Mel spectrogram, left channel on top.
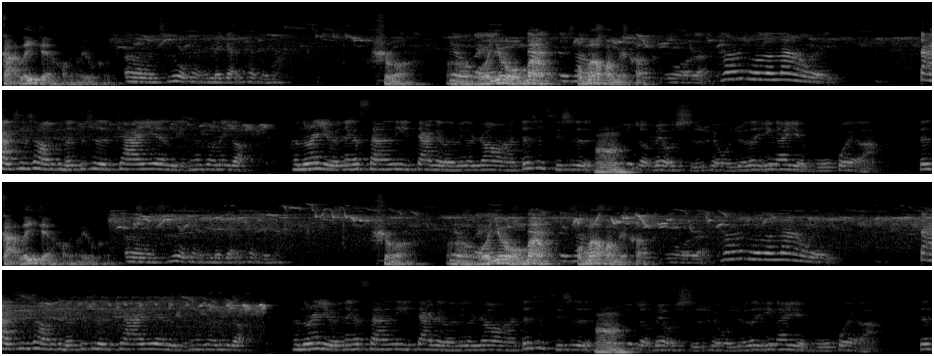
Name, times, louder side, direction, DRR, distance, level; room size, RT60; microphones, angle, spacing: voice 1, 0.0-1.1 3.7-4.1 4.4-5.5 5.8-6.4 15.2-15.5, equal, ahead, 0.7 m, -31 dB
sound 1, 1.1-12.0, right 11 dB, 75° right, 0.3 m, -43 dB
voice 2, 1.2-3.1 4.5-5.0 5.2-8.4 8.7-8.8 9.2-18.6, left 2 dB, 30° left, 0.4 m, -41 dB
6.1 x 2.1 x 3.9 m
head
